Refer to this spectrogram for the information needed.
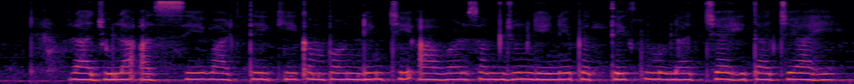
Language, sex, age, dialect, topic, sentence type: Marathi, female, 25-30, Varhadi, banking, statement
